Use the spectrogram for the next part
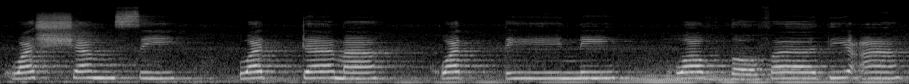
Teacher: alif lam syamsiyah lamnya hilang, tidak ada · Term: idgham syamsiyah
